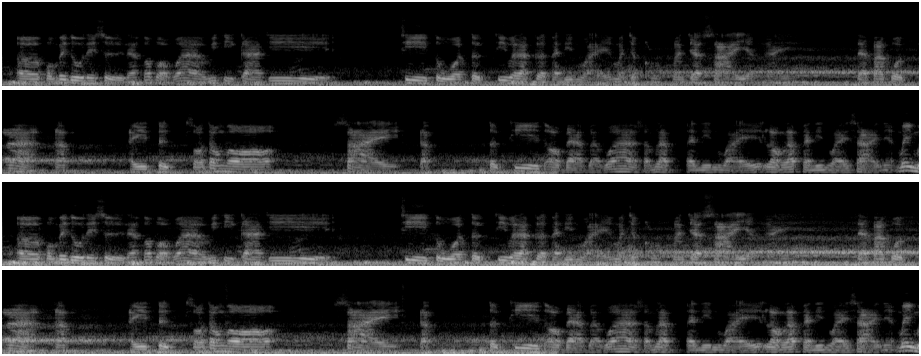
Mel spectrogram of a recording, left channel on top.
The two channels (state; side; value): quieter; left; 4.6 dB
